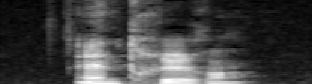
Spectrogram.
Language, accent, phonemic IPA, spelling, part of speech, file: French, France, /ɛ̃.tʁyʁ/, intrure, verb, LL-Q150 (fra)-intrure.wav
- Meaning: to intrude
